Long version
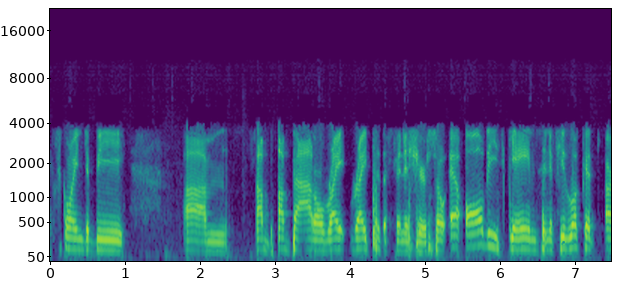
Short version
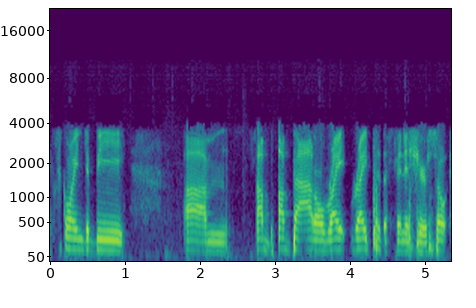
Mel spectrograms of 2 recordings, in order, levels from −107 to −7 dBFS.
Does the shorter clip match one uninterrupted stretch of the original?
yes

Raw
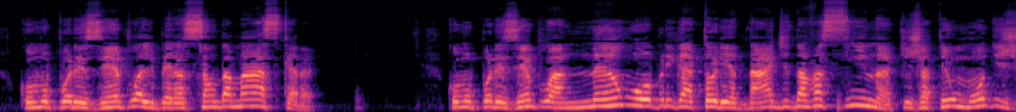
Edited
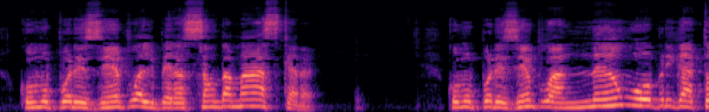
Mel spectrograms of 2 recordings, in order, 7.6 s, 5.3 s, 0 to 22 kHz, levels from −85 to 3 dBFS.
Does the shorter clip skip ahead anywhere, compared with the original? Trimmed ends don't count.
no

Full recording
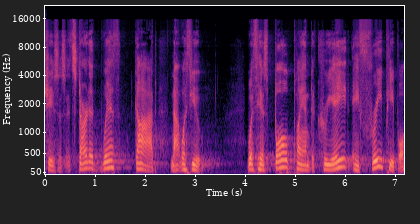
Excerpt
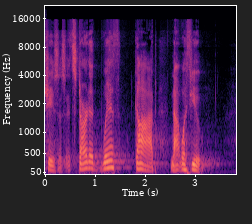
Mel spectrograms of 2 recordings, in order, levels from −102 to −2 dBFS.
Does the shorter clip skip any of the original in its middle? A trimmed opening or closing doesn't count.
no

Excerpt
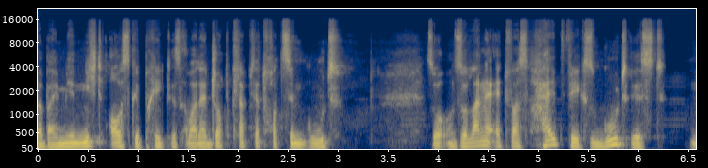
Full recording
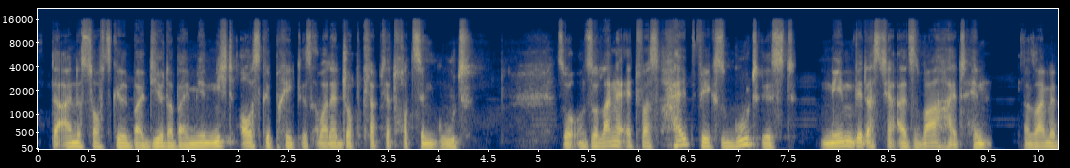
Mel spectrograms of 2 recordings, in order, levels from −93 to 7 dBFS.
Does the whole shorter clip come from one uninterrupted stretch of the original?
yes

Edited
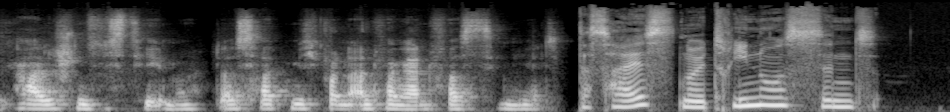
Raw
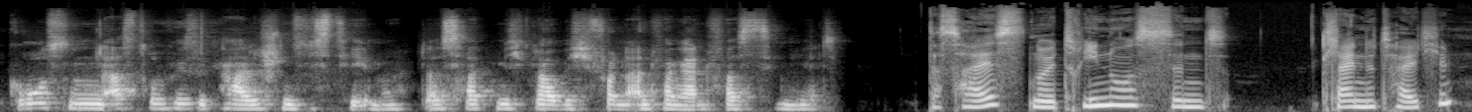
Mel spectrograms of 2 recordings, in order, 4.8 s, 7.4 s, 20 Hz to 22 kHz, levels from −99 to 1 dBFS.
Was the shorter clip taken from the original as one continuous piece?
no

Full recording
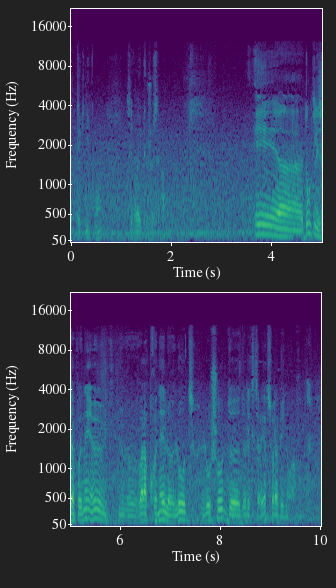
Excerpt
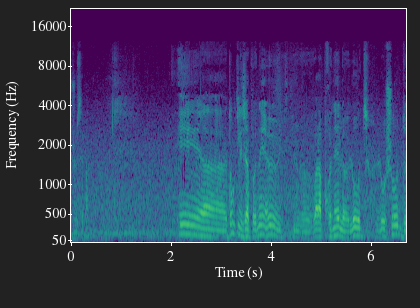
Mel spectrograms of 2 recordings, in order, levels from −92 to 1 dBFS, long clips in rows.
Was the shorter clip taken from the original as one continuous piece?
yes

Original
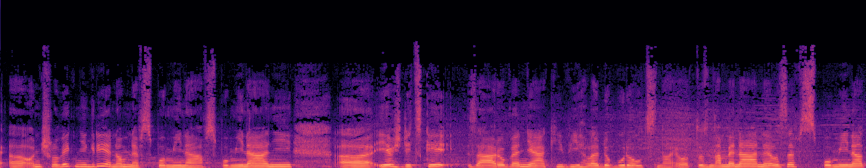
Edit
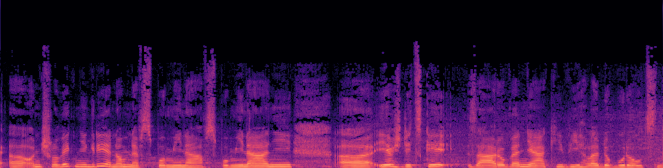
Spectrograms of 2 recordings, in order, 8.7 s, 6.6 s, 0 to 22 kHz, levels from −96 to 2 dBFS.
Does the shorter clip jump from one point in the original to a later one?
no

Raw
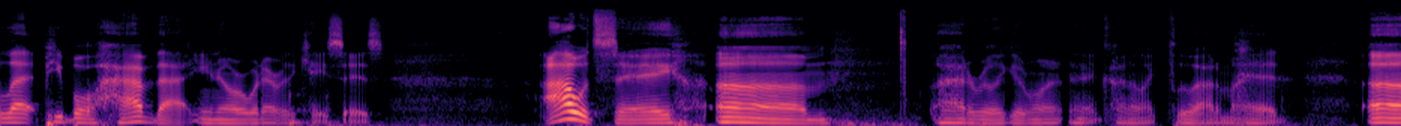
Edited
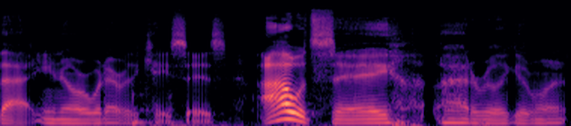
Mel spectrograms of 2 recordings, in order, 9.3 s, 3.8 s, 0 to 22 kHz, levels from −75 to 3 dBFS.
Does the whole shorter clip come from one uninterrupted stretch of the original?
no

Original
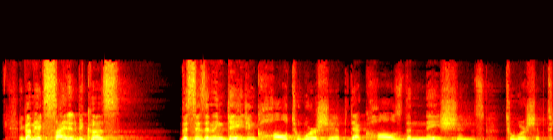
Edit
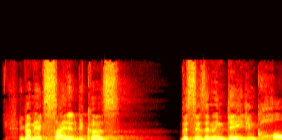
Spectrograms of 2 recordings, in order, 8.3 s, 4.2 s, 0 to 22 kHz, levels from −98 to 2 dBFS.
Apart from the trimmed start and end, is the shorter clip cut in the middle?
no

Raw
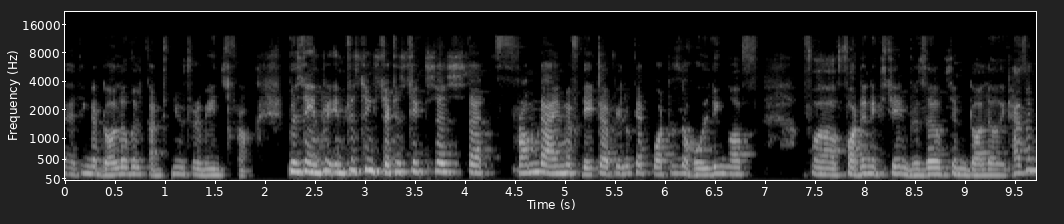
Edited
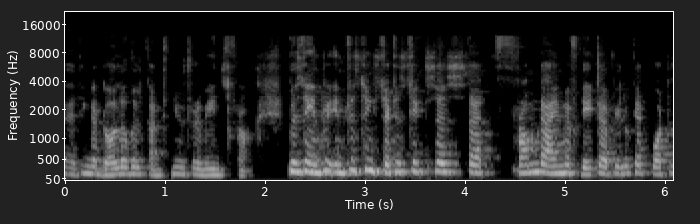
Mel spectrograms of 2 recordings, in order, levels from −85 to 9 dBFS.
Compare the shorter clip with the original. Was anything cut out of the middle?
no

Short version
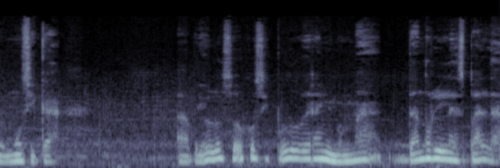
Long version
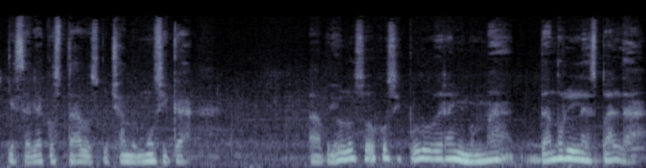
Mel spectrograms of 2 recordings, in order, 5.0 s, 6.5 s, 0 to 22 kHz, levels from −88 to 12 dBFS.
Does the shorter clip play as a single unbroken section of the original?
yes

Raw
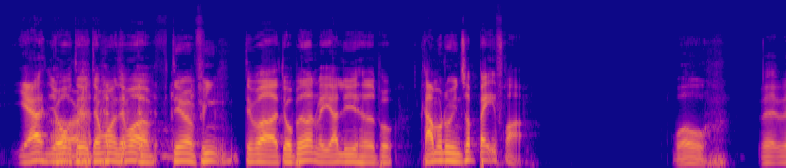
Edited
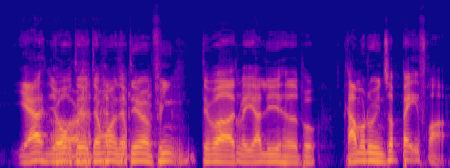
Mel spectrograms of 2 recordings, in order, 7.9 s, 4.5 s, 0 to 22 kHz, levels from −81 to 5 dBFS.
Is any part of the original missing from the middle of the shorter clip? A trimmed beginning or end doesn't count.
yes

